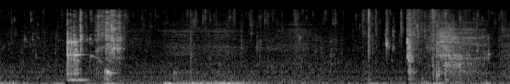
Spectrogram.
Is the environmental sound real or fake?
real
